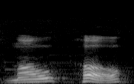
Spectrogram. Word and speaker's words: mojo: Steak with mojo, pronounced mo-ho, is a very Caribbean steak.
